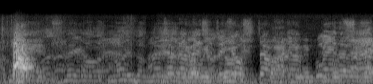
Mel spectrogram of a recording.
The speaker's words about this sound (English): Laddie, what's all the noise about? I thought I heard a dog myself.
